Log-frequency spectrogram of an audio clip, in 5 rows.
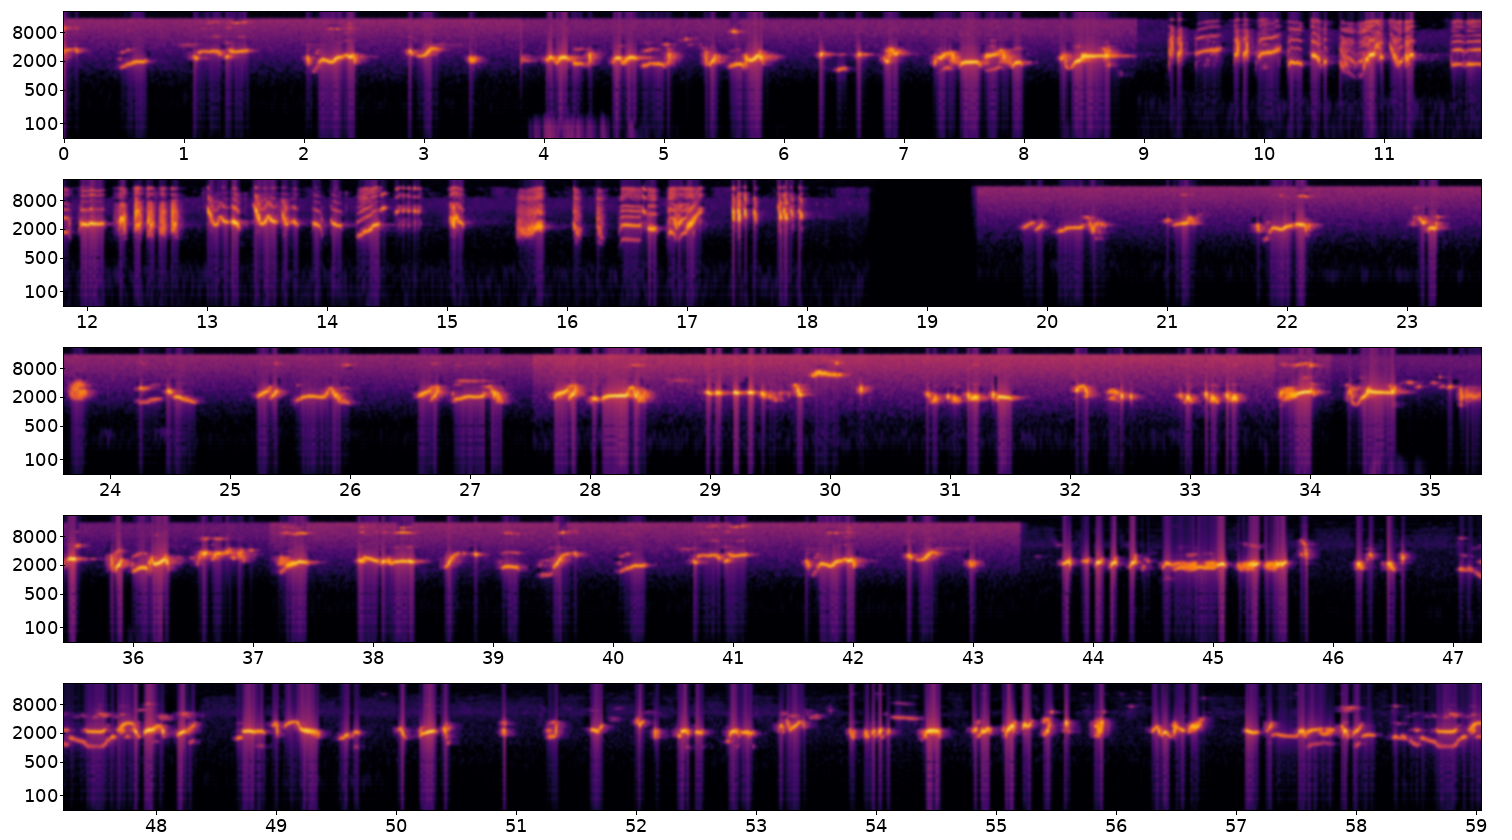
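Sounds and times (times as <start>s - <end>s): thrasher singing: 3.8s - 5.8s.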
